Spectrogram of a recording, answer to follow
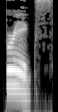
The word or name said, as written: brig's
